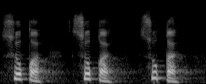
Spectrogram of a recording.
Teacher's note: Васукуяха. Син мягкая, каф. Применяем правило калькаля.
